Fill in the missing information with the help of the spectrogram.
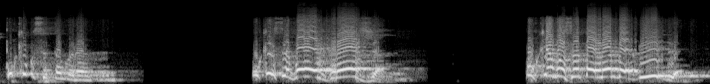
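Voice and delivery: high-pitched, hectoring mock questioning; acted challenge. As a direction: act out a discourager, building to high intensity. Acted discourager challenging a believer.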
